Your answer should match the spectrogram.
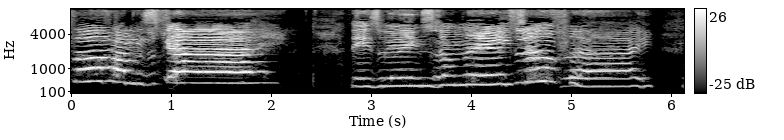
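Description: Girls singing unaccompanied, with long held notes and a short break about two seconds in.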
